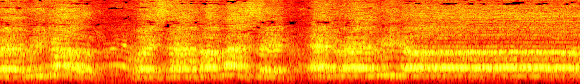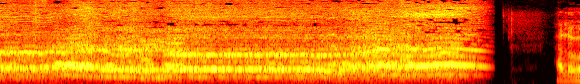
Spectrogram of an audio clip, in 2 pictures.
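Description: A large crowd sings a chant together outdoors.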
